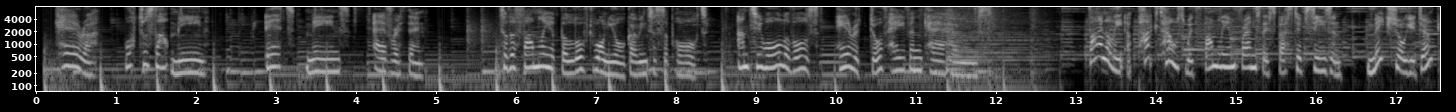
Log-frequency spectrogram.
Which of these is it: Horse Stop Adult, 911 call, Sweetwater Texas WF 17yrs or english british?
english british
